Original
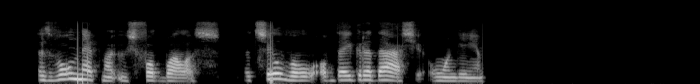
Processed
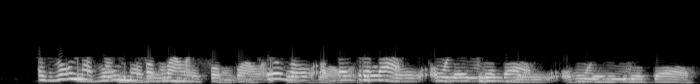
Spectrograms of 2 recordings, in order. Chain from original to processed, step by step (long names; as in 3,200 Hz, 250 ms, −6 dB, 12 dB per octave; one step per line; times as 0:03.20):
brick-wall band-pass 150–1,300 Hz
delay with pitch and tempo change per echo 268 ms, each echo −4 semitones, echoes 2
multiband upward and downward compressor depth 70%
